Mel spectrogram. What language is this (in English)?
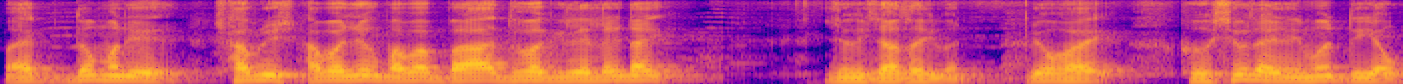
Bodo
